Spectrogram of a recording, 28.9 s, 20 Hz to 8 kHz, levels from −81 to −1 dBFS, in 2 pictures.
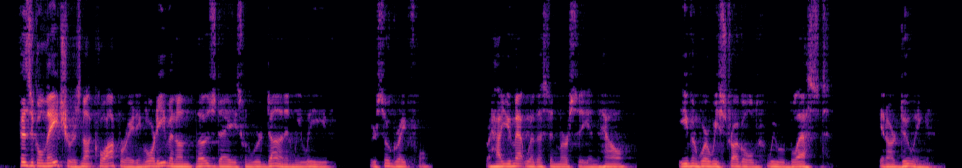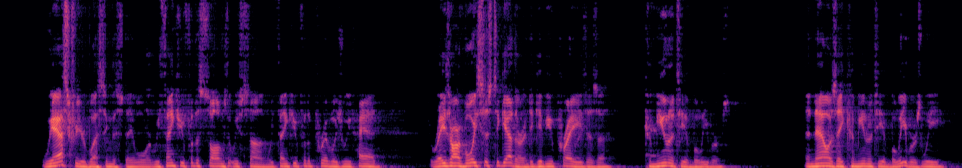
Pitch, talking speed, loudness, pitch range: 110 Hz, 180 wpm, -28 LUFS, 100-120 Hz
